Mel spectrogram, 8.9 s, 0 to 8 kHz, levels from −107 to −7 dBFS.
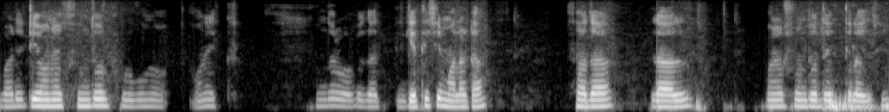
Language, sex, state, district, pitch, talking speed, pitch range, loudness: Bengali, male, West Bengal, Purulia, 165 Hz, 100 wpm, 160-175 Hz, -26 LUFS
